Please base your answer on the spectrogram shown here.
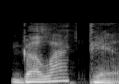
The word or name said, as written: galactin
